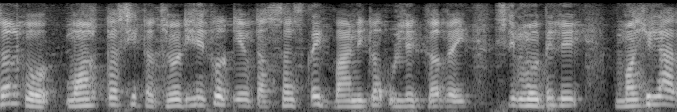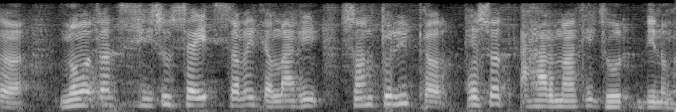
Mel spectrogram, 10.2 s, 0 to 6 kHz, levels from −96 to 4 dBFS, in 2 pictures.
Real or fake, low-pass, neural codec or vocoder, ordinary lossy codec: fake; 5.4 kHz; codec, 44.1 kHz, 1.7 kbps, Pupu-Codec; none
